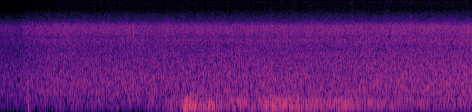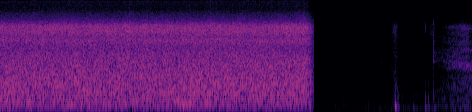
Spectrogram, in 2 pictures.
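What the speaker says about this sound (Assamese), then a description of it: "এয়া ইমান জাক বৰষুণ আহিছে শুনিবচোন বৰষুণৰ শব্দটো ভাল লাগে নহয় জানো" Heavy monsoon rain pours down in a dense, loud, continuous roar that cuts off abruptly near the end, leaving near silence broken by a few faint knocks.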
